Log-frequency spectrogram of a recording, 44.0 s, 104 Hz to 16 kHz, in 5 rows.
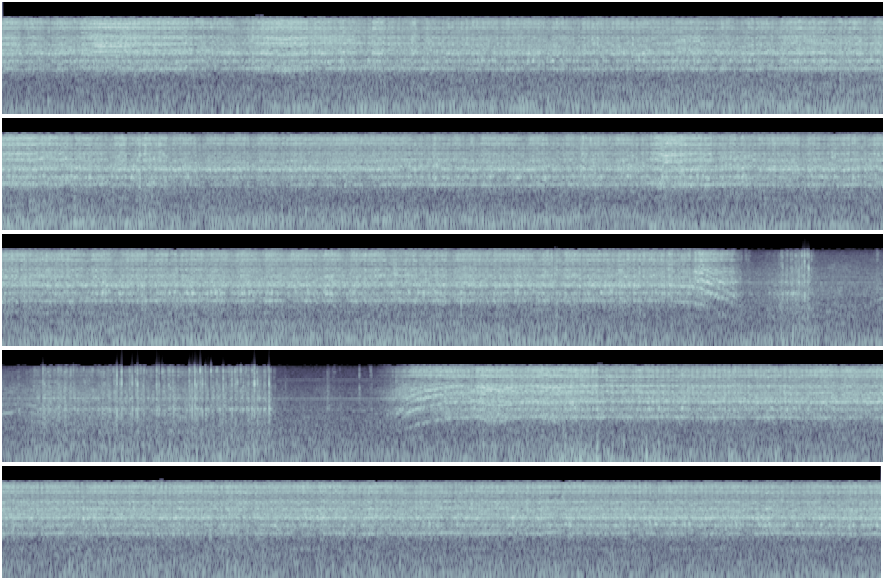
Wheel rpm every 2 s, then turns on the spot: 210, 210, 220, 210, 220, 210, 210, 210, 210, 210, 210, 210, 120, 20, 40, 90, 210, 210, 210, 210, 210, 210.
26-30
